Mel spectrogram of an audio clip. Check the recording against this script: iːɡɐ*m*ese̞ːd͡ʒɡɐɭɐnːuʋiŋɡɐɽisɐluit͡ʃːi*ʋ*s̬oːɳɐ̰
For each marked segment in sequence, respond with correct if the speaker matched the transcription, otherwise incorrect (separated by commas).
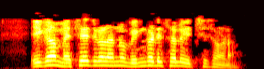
correct, incorrect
